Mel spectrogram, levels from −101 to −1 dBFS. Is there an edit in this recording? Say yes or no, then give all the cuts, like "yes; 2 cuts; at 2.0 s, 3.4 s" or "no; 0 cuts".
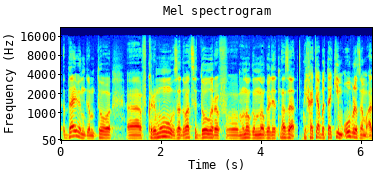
yes; 1 cut; at 4.7 s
